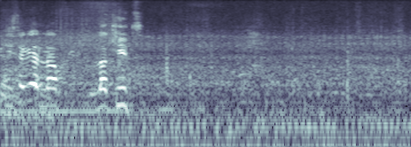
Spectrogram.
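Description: Street background with people talking briefly at the start, over a low, steady idling vehicle engine that fades out about two seconds in.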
